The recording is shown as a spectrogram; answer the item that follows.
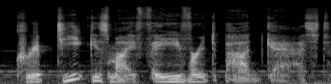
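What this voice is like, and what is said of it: Pirate-like put-on voice. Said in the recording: “sounded like a pirate”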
